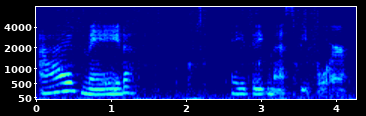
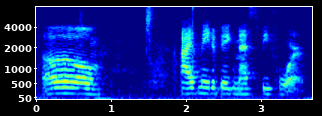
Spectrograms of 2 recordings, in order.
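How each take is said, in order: First: Soft, very drawn-out words with gaps; slow, quiet self-dictation; writing aloud. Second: "oh" of recognition, then settling; mild acted realization; thinking voice realization. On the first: Real, not acted. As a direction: murmur each word as you write it. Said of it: "my thinking voice is going to just write". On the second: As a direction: let a memory pop in. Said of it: "my thinking voice is popping in and saying".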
